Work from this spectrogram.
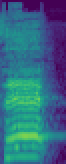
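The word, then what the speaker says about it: ث: So you pronounce tha as if you are saying thank you, okay, tha, tha.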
